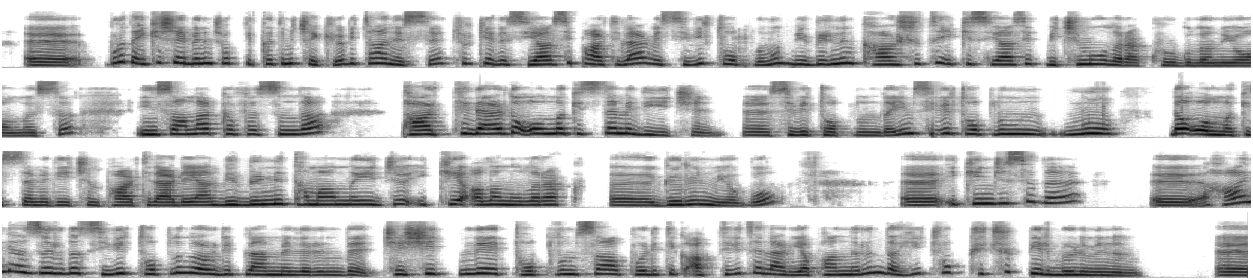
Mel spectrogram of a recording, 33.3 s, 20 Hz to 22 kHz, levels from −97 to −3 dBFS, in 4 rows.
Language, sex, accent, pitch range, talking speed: Turkish, female, native, 205-275 Hz, 120 wpm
